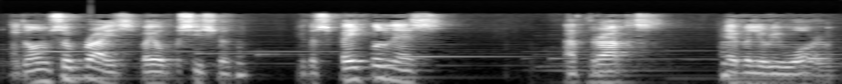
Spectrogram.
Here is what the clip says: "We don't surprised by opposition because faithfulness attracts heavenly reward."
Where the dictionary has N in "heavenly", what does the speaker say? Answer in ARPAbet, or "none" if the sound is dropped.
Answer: none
